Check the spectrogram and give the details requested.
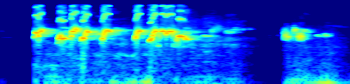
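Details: Young red-whiskered bulbul being trained to sing the double-voice style for song contests: quick bright chirping phrases tumble out, about eight sharp notes, then a pause and one short closing phrase over faint low hum.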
